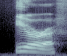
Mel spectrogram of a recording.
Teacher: The first part eo would be kind of like the e in bed mixed with a short o sound. The r is rolled slightly.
